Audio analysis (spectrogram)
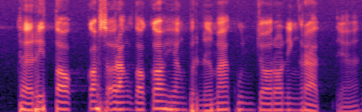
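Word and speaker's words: Koentjaraningrat: Jadi pengertian yang pertama itu dari seorang tokoh yang bernama Kuncoro Ningrat ya. Nah, itu ejaan lama ya, ejaan lama itu tulisannya seperti itu. Tapi pembacaannya ini adalah Kuncoro Ningrat tuh ya.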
